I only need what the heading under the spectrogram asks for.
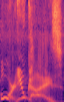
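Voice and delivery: high-pitched talking parrot voice. A storyteller voices a parrot looking down on the heroes: parrot voice. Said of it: "that's the voice I'm sticking with".

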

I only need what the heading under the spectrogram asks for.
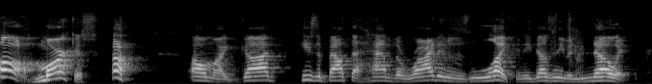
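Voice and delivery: wired, amped-up, high-pitched excited chatter. Retelling a man's reaction during a phone call, imitating an amped-up man. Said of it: "he's all amped up".

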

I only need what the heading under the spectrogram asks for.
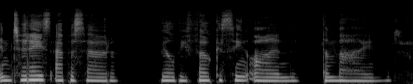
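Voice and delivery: soft, guided-meditation podcast host voice. Podcast host jokingly turns the show into a meditation podcast; meditation podcast voice. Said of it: "one of those like meditation podcasts that are like".

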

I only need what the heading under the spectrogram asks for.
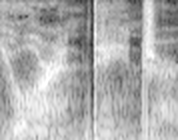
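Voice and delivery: hushed, very quiet, breathy whisper. A game master voices another whisper the player hears, whispering. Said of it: "You hear another whisper".

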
